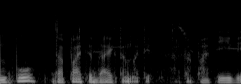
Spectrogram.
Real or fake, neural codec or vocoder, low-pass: real; none; 14.4 kHz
